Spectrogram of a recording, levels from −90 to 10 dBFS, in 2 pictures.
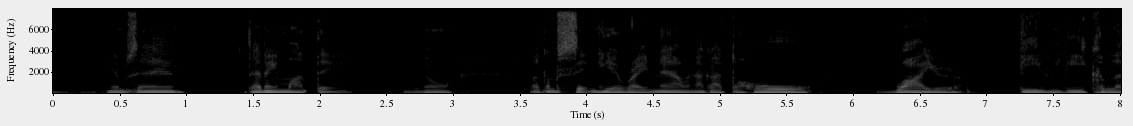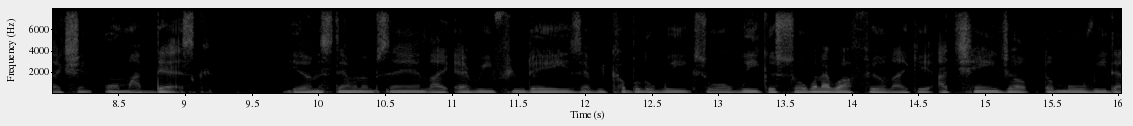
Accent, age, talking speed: American, 20-39, 210 wpm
